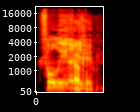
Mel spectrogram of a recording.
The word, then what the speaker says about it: Folie à Deux: it's Folie Adieu.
